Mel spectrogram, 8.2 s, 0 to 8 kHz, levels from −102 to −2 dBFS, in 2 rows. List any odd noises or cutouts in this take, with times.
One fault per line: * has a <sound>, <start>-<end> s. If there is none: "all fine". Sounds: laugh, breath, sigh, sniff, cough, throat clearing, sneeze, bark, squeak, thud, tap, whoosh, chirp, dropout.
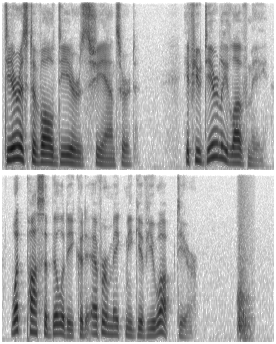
* has a whoosh, 7.6-7.9 s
